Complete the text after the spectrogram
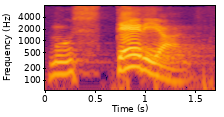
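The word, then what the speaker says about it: musterion (μυστήριον): Ta, not to, ta, musterion. Musterion. Ta, musterion. That's how it's originally pronounced.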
